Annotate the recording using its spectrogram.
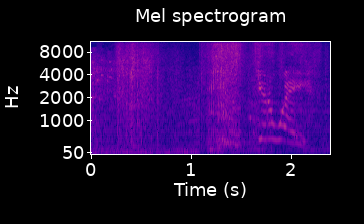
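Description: A cartoon creature's beastly roar, voiced and falling in pitch over about a second in the second half, after a second of noisy action sound effects.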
